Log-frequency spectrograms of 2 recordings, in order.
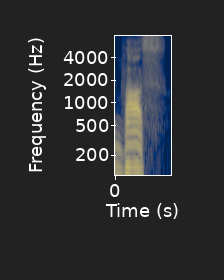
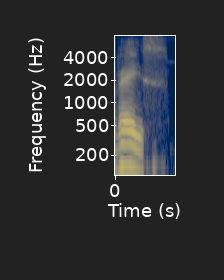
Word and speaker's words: vase: what both are correct british accent we call it vas with zed soundness buzz but american vase okay let me show you guys yeah you are confusing both of you americans sound as ss but british sound at this one vas as sounds like that okay let me show you i've got it from the dictionary so that can you sell face really teacher both are correct right you got to be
